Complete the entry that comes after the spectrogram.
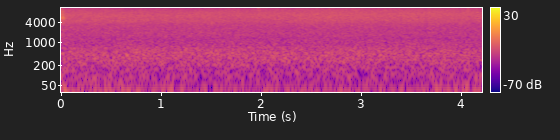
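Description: wind rushing through trees

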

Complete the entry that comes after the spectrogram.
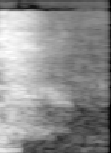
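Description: sneeze or cough

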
